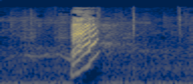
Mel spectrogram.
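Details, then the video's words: Talking pet rose-ringed parakeet giving a single loud, harsh, sharply rising screech of about a quarter second, preceded by a faint thin whistle, with a steady low hum and quiet room noise throughout. "Raw Parrot Talking"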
